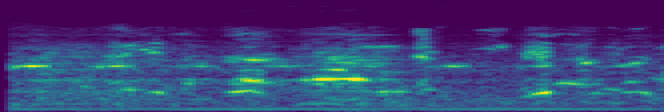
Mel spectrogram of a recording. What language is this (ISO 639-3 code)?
pus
